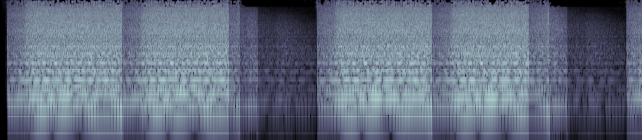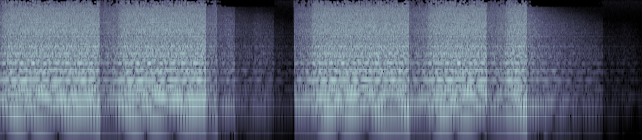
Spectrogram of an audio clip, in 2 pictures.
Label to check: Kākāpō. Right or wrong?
Wrong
